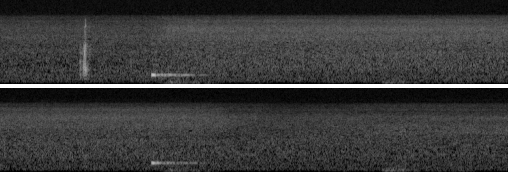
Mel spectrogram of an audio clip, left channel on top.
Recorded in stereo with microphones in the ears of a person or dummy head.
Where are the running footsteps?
I don't hear running footsteps.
